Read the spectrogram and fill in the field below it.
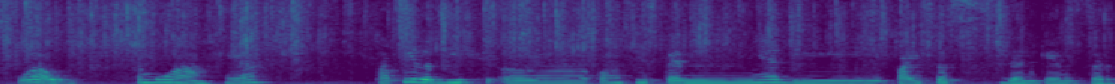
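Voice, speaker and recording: Amid noticeable background noise and audible room echo, a woman speaks at a very slow pace with a fairly high pitch and fairly even intonation. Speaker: tarot reader. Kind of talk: tarot reading. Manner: casual.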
